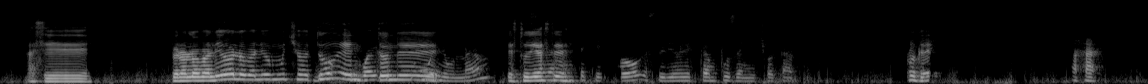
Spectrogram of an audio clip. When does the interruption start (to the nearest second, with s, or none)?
3 s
